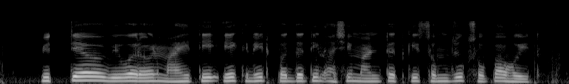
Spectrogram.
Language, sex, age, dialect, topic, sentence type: Marathi, male, 25-30, Southern Konkan, banking, statement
